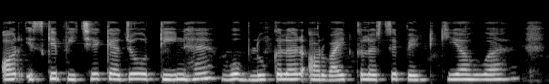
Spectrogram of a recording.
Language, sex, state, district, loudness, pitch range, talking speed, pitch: Hindi, female, Jharkhand, Ranchi, -15 LUFS, 225-245 Hz, 195 wpm, 230 Hz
